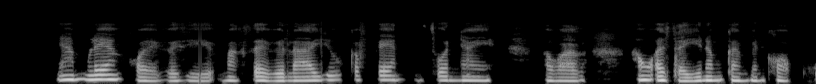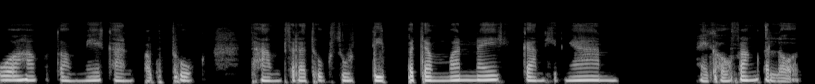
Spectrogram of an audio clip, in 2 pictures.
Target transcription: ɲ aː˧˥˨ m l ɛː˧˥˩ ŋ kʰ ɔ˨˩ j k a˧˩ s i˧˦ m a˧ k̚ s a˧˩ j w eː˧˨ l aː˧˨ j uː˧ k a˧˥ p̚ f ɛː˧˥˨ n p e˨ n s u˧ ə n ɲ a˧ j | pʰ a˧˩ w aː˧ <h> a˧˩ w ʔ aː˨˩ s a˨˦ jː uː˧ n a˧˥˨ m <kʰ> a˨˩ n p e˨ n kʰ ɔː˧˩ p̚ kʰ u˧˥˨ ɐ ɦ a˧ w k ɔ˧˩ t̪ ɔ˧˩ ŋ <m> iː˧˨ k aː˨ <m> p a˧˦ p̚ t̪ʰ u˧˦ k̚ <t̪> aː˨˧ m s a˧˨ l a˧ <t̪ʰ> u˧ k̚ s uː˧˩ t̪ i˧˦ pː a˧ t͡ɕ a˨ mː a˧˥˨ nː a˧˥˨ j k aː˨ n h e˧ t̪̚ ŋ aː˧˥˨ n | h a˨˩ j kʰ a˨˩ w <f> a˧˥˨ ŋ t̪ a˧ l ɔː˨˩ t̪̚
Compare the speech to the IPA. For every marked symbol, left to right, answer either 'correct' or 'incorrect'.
correct, incorrect: k, correct, incorrect: n, incorrect: t̪ʰ, correct, correct

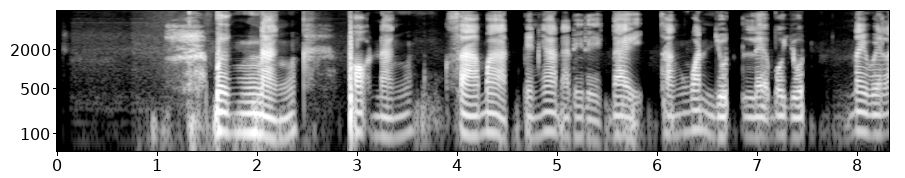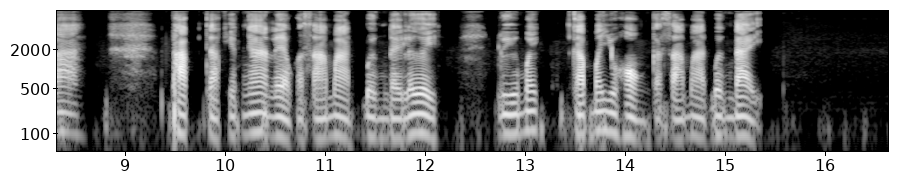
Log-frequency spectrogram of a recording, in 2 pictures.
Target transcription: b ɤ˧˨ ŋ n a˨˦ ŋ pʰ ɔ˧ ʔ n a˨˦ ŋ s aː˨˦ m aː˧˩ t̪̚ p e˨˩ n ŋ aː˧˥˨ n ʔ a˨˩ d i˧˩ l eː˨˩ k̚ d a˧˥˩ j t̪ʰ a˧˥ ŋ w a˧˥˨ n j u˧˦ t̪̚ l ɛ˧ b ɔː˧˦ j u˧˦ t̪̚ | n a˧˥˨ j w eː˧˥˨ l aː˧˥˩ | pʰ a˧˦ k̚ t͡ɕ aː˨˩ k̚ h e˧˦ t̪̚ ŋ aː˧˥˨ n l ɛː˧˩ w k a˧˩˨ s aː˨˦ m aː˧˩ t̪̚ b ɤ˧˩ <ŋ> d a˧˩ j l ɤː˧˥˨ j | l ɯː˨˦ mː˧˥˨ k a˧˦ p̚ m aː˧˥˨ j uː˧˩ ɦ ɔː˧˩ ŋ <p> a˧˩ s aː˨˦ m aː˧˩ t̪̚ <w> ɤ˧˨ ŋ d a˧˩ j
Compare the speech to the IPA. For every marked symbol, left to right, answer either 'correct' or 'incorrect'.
correct, incorrect: k, incorrect: b

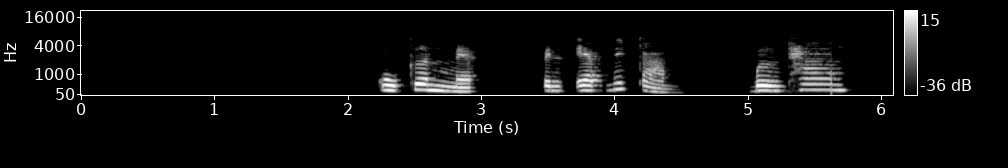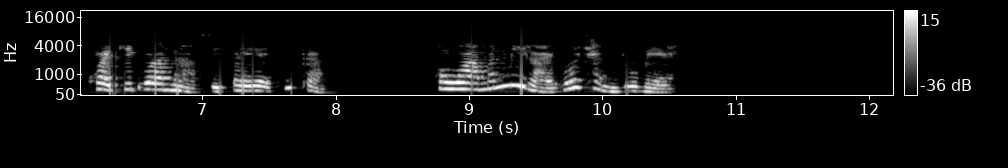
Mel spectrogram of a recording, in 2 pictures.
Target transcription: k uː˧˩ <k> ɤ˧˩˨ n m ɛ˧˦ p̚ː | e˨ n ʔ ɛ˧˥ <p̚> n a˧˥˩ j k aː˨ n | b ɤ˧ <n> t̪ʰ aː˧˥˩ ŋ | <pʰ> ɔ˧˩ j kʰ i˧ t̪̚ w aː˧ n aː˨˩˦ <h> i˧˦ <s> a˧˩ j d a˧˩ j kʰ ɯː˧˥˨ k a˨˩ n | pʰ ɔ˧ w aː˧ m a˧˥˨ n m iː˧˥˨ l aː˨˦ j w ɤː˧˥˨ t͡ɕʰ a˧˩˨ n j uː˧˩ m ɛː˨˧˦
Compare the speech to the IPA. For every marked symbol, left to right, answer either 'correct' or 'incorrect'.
correct, correct, incorrect: ŋ, incorrect: kʰ, incorrect: s, correct

